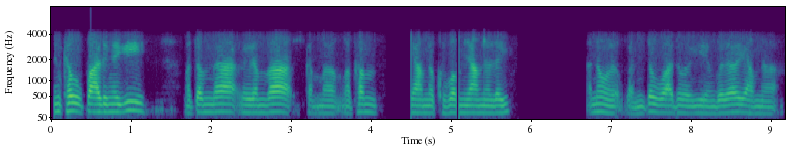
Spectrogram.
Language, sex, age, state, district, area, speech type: Manipuri, female, 60+, Manipur, Imphal East, rural, conversation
